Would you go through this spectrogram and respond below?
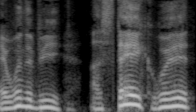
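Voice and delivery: slow vampire voice. Pretend. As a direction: purr it like a scheming count. Vampire voice continues.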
